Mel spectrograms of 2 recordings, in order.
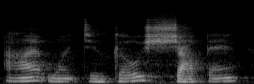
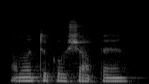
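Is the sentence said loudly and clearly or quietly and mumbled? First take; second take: loudly clearly; quietly mumbled. First: It is said loudly with each word distinct. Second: It is said quietly and mumbled together. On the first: The speaker calls it right. "후자라는 겁니다" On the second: The speaker calls it wrong. "이게 낫겠어요?"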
